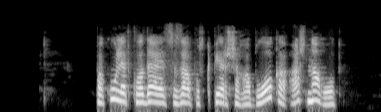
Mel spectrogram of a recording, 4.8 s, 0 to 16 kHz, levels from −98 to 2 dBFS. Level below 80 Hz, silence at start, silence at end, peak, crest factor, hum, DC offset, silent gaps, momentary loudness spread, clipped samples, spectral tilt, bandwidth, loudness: -58 dBFS; 1.2 s; 0.6 s; -2 dBFS; 14 dB; none; under 0.1%; none; 7 LU; under 0.1%; -6.5 dB/octave; 7.4 kHz; -14 LUFS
